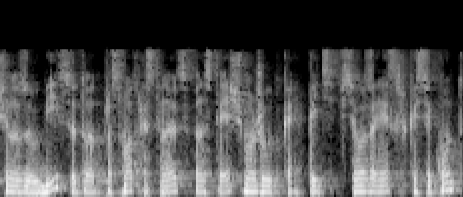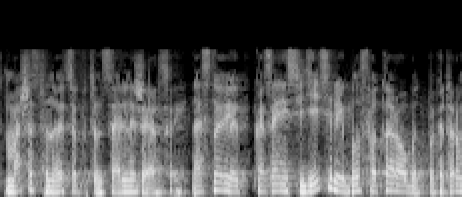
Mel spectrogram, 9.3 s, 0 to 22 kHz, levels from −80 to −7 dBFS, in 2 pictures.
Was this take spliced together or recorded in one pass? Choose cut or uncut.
cut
